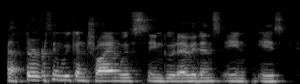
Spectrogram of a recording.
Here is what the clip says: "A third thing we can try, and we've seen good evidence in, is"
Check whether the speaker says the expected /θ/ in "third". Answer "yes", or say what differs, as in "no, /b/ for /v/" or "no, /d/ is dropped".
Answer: yes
